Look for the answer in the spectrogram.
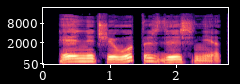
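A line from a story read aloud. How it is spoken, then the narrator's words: Disappointed drawl. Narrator (Russian): протянул разочарованно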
